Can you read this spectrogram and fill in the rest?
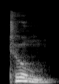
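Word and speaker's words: tomb: তৈরি এটার উচ্চারণ কিন্তু টম না বাংলাদেশে 100 তে 100 ভাগ মানুষ এটা উচ্চারণ ভুল করে ভাবে এটা টম এটা টম না এটার উচ্চারণ ঠুম এই ব উচ্চারণ না টম না কিন্তু টমও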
